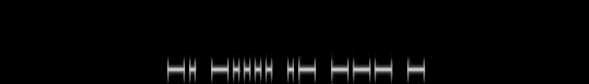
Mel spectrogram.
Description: Morse code, heard as a keyed tone, about 22 wpm, 700 Hz. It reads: N6AOT
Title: USA Call Signs - 5 Characters - 22wpm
